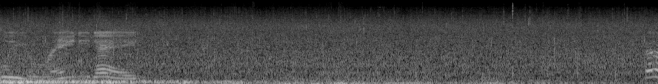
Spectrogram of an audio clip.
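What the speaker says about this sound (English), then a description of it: "another drizzly, rainy day." Drizzly rain falls steadily in the video game S.T.A.L.K.E.R., a soft continuous hiss throughout, with a voice talking briefly at the start.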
